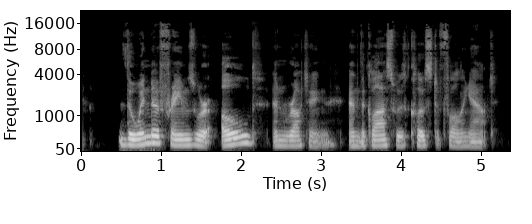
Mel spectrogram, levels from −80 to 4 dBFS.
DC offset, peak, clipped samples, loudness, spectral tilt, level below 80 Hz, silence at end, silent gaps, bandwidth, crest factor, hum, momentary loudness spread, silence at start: under 0.1%; -2 dBFS; under 0.1%; -19 LUFS; -6 dB/octave; -60 dBFS; 0.2 s; none; 16.5 kHz; 16 dB; none; 12 LU; 0.5 s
